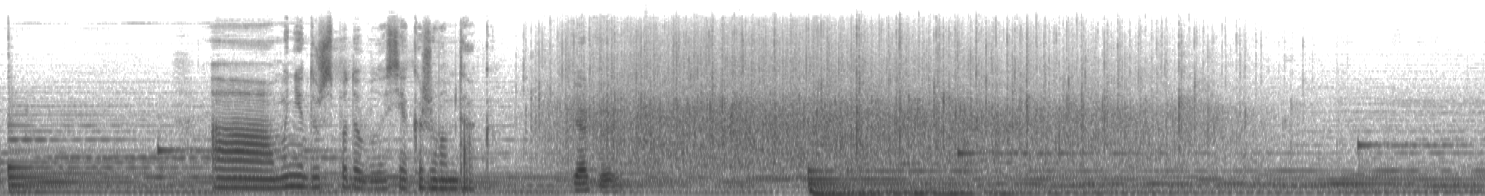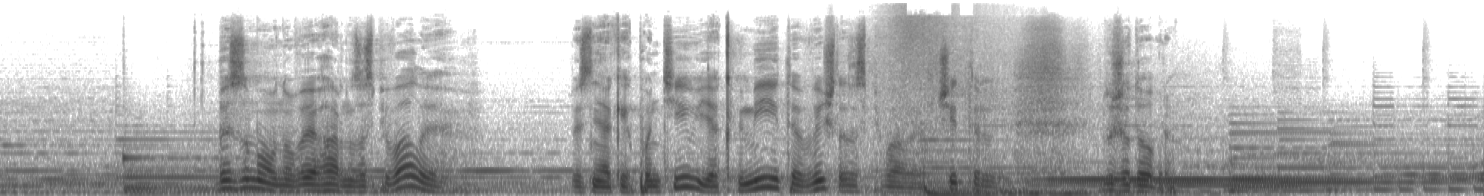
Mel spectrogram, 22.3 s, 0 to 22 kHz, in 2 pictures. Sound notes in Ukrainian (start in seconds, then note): 3.8 оплески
